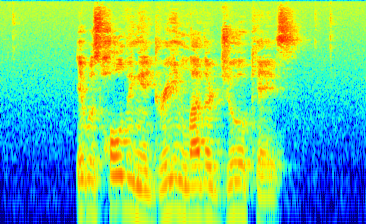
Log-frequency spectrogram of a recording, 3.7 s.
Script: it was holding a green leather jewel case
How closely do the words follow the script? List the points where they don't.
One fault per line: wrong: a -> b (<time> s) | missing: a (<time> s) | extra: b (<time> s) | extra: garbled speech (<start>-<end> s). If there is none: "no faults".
no faults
